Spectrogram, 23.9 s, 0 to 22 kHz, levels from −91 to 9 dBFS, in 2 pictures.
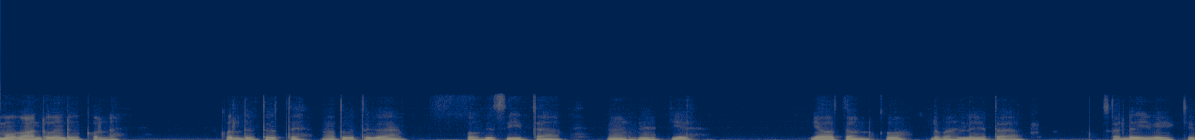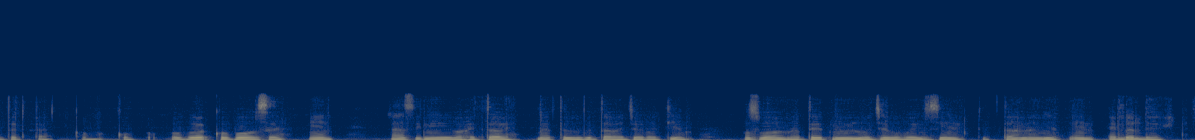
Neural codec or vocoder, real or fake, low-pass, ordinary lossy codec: codec, 16 kHz, 0.8 kbps, ZipCodec; fake; 7.2 kHz; none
